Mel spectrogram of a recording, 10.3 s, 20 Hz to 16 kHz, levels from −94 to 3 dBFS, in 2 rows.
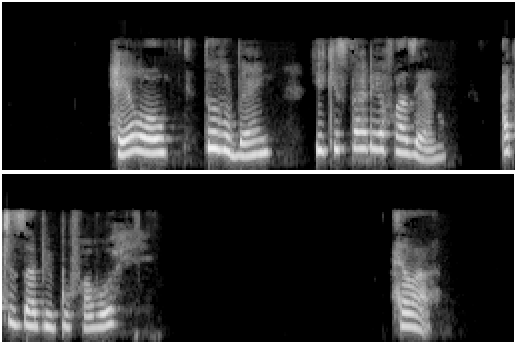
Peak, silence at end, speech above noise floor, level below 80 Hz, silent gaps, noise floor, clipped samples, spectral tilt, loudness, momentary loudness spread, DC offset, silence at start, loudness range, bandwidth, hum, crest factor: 0 dBFS; 0.85 s; over 77 dB; -70 dBFS; none; under -90 dBFS; under 0.1%; -3.5 dB/octave; -14 LUFS; 13 LU; under 0.1%; 1.1 s; 11 LU; 8 kHz; none; 16 dB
